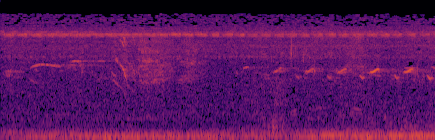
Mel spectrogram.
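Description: A bird chirping, once near the start and then in a quick run of short calls at about four a second, over a low rumble that grows louder, with a faint steady high-pitched hum behind.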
